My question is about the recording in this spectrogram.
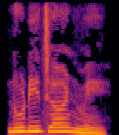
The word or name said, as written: ನುಡಿಜಾಣ್ಮೆ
